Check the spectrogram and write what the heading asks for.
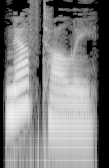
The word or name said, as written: naphtali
